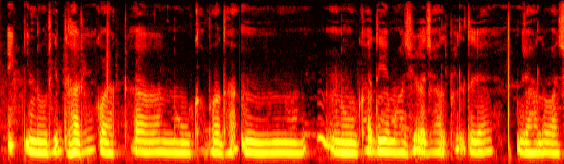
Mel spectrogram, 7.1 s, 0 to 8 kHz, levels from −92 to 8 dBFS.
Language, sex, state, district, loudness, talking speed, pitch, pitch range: Bengali, male, West Bengal, Kolkata, -18 LUFS, 125 wpm, 145 Hz, 140-155 Hz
